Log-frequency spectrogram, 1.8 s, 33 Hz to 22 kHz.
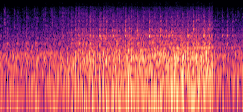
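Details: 1969 VW Beetle air-cooled flat-four idling after the timing was strobed, starting cold: the rpm rises and the idle smooths out as it warms, even and unbroken with no knocks or misses. Timing reads about 31–32° full advance; normal idle.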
